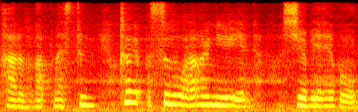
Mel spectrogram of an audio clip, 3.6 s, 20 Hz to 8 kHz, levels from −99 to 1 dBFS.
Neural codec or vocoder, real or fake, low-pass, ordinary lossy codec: codec, 16 kHz, 0.5 kbps, FunCodec, trained on LibriTTS, 25 frames a second; fake; 7.2 kHz; none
